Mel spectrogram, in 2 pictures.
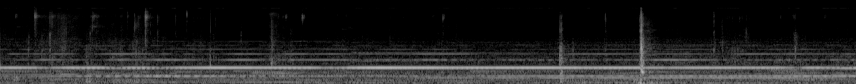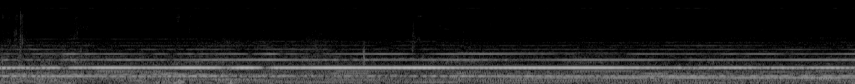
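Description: A steady, trumpet-like drone of several held tones, the mysterious 'sky trumpets' noise said to come from the sky. A single sharp click is heard about six seconds in.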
